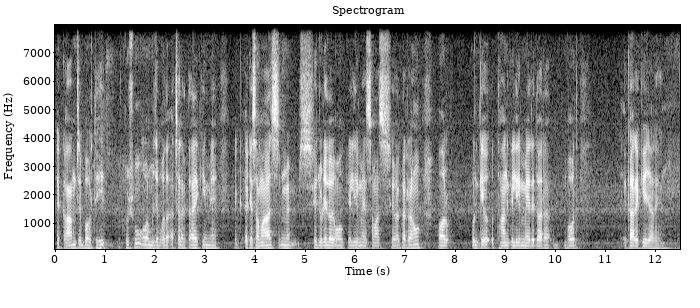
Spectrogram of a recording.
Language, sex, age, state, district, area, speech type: Hindi, male, 45-60, Rajasthan, Jaipur, urban, spontaneous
